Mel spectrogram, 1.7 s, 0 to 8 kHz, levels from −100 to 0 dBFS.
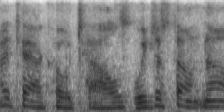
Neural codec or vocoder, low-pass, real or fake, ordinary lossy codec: none; 7.2 kHz; real; Opus, 16 kbps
